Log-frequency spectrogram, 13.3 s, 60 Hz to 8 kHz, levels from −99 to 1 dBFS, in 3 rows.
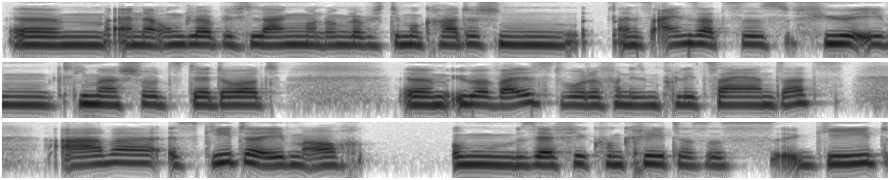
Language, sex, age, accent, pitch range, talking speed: German, female, 20-39, German, 195-220 Hz, 140 wpm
